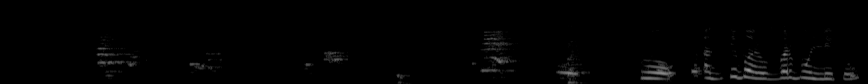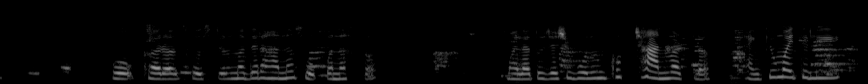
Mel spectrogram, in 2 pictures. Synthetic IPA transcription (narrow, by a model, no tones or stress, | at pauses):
ɦoəɡ̚d̪iːbəɾobəɾbolːit̪uː | ɦokʰəɾət͡sɦosʈəlməd̪ʱːjeɾaɦanəsopənəst̪əː | məlat̪ud͡ʑaɕiːboluːnkʰuːp̚t͡ɕʰanʋaʈləː | t̪ʰɛ̃ŋkjuməjt̪iliː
